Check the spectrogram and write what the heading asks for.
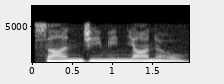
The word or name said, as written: San Gimignano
